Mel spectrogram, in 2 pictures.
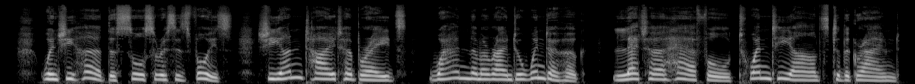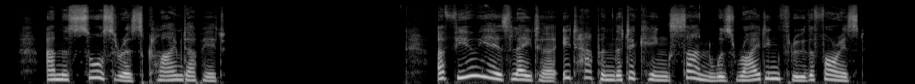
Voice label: Rapunzel fairytale part 2 RP British accent practice audio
